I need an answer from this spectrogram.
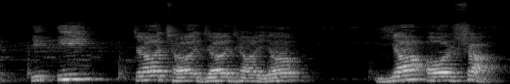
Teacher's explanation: उच्चारण स्थान इनका हो गया तालु और इस वर्ग का नाम है तालव्य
